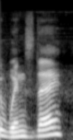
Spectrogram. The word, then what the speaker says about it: Wednesday: it you say Wednesday I learned how to spell it by when neste but I don't pronounce it like that I don't feel like wednes day Wednesday is hello koler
